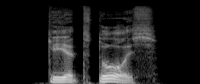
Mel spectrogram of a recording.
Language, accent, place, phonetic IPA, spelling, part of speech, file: German, Germany, Berlin, [ˌɡeːət ˈdʊʁç], gehet durch, verb, De-gehet durch.ogg
- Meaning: second-person plural subjunctive I of durchgehen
